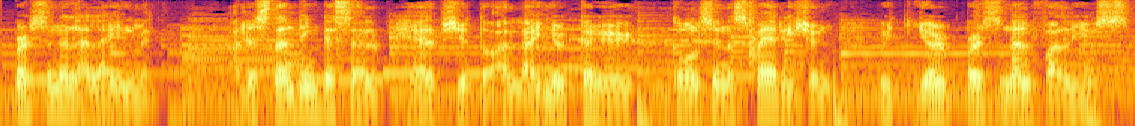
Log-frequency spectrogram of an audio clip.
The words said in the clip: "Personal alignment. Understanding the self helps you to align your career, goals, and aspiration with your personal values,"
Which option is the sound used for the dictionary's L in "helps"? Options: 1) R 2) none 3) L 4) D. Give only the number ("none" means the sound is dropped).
3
